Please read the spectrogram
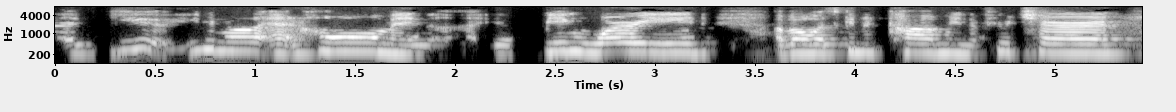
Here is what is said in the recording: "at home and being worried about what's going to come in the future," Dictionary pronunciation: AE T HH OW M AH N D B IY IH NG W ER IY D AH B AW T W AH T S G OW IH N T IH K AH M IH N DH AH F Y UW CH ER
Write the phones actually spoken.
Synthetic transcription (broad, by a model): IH T HH OW M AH N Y B IY IH NG W ER IY D AH B AW T W AH T S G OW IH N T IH K AH M IH N DH AH F Y UW CH ER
